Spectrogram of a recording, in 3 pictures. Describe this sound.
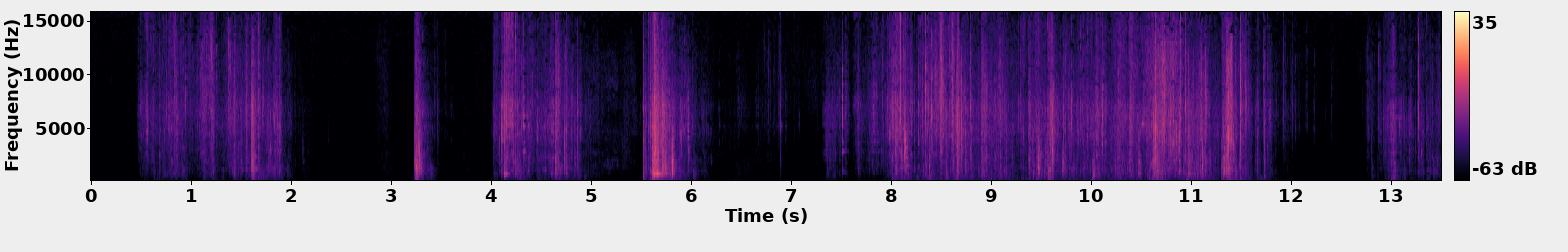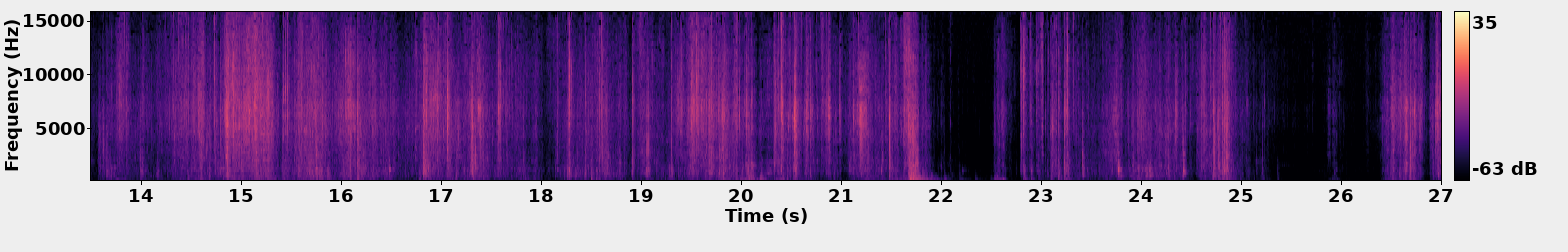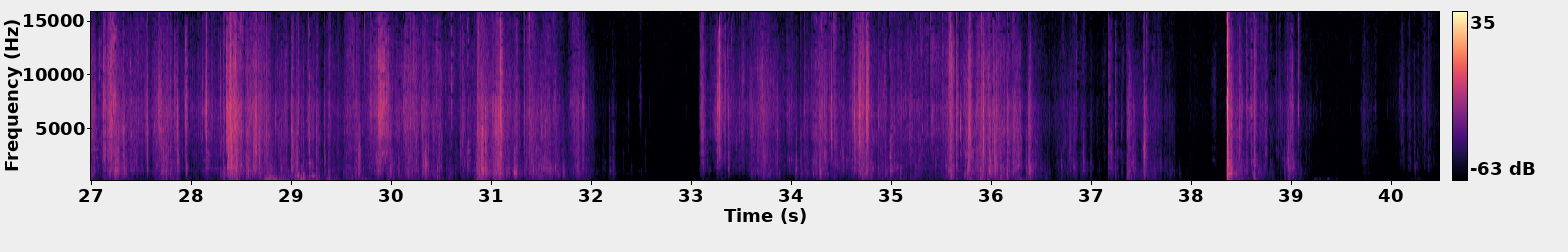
Wood panel board debris rummage increasing
Part of a series of sounds. I'm breaking up a rotten old piece of fencing in my back garden and thought I'd share the resulting sounds with the world!
board, debris, increasing, panel, rummage, Wood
